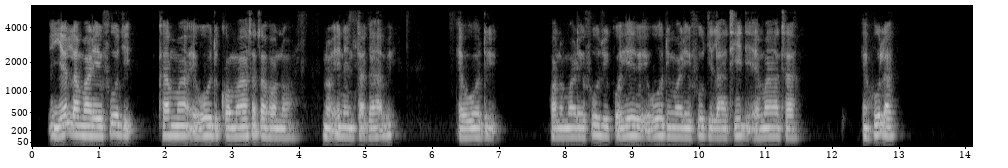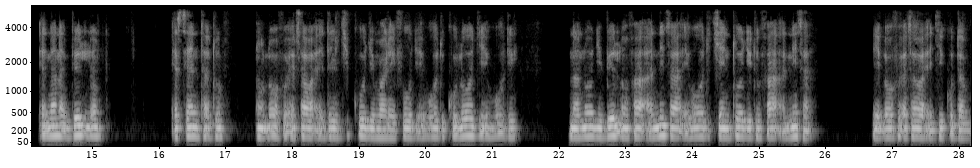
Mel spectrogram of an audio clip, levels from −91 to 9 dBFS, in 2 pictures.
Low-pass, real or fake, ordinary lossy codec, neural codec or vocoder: 5.4 kHz; real; none; none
